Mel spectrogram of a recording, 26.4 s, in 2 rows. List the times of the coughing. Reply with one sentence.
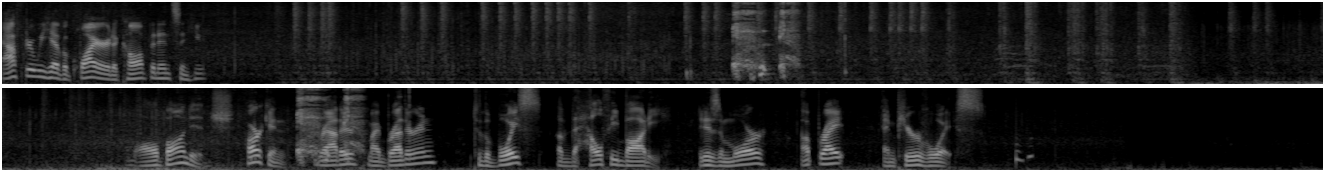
The coughing can be heard from 6.8 to 8.5 s and from 15.7 to 17.4 s.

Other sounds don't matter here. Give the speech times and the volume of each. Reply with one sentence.
The speech can be heard briefly from 0.0 to 2.0 s; and from 14.5 to 23.6 s, at a steady volume.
